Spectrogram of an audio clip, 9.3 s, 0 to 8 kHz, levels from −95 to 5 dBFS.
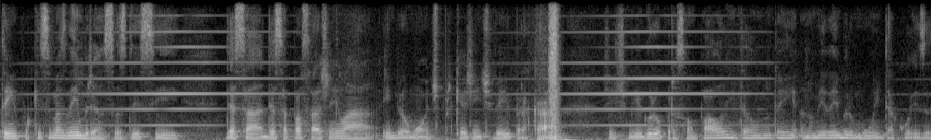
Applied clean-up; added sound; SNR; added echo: none; Bowed string instrument; 13 dB; none.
